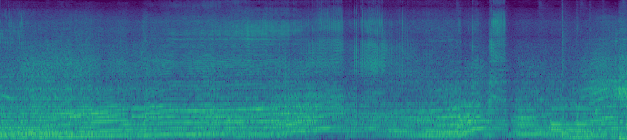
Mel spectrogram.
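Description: Drift cars' engines revving hard, their pitch rising and falling over and over as they hold slides, with more than one engine heard at once.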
